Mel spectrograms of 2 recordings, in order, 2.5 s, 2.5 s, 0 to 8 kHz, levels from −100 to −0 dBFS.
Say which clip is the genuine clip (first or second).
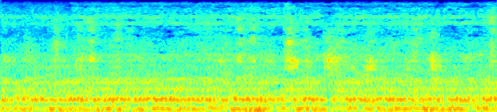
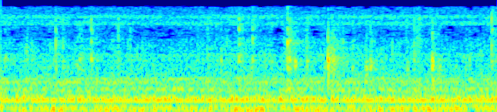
second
